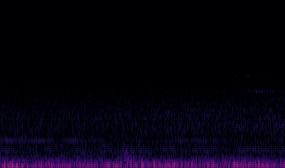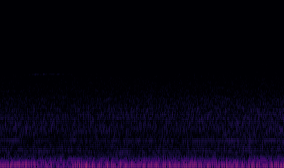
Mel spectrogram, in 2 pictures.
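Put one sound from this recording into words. An elevator car hums and rumbles steadily as it rises.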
